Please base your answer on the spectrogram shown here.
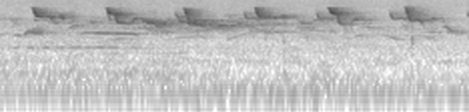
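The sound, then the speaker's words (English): Nightingales sing at dawn in Dorset: a steady run of bright, repeated high chirping phrases at an even rhythm, fairly faint over a low background hum. “a very strong population of nightingales, and they're hanging on, as you can hear”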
